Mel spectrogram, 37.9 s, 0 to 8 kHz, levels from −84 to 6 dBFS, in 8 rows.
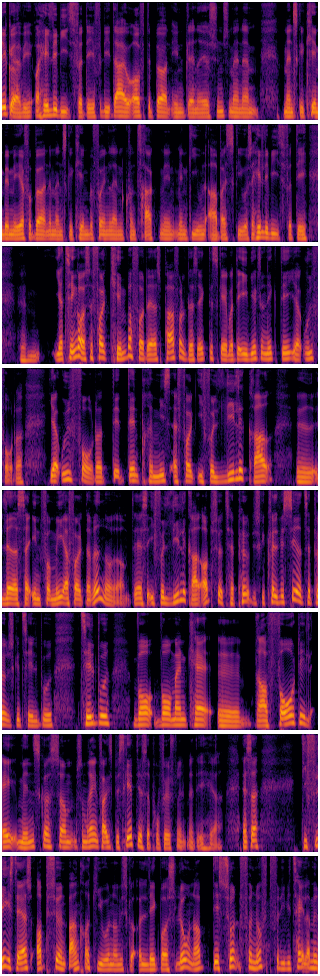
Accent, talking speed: native, 210 wpm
